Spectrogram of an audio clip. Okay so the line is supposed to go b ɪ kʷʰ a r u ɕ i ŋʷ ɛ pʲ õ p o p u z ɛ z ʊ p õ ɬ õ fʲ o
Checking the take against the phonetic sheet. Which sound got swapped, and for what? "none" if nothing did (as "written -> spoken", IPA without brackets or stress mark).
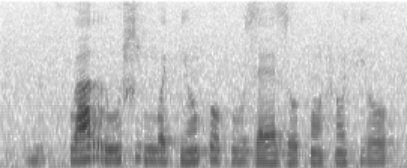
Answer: none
